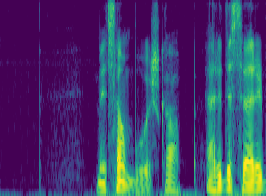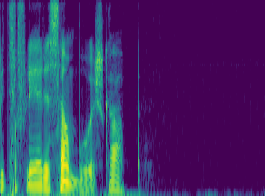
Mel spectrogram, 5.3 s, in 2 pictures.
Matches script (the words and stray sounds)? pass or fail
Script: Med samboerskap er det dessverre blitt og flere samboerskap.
pass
